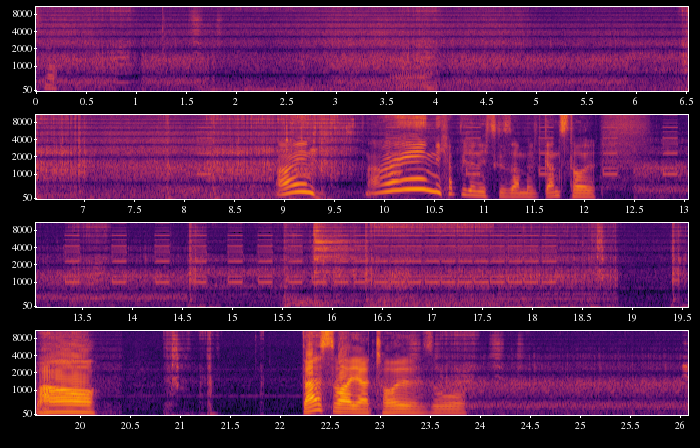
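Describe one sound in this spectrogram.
Skateboard wheels roll steadily over concrete.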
